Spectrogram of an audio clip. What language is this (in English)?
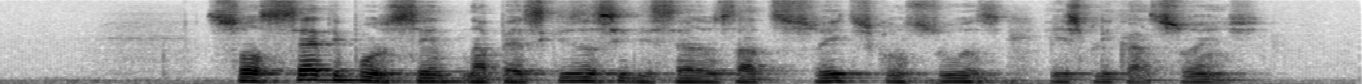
Portuguese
